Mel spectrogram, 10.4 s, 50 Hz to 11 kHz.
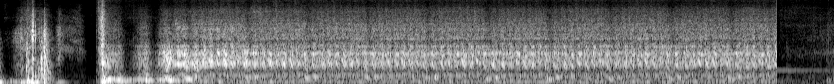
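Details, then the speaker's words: Ford Fox-body left sitting 10 years, with the fuel pump running constantly and spark confirmed. The starter churns steadily for about eight seconds but the engine never fires; the owner suspects the injectors aren't working. "I bet you, guys, it's these injectors. I bet you they're not doing their thing."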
